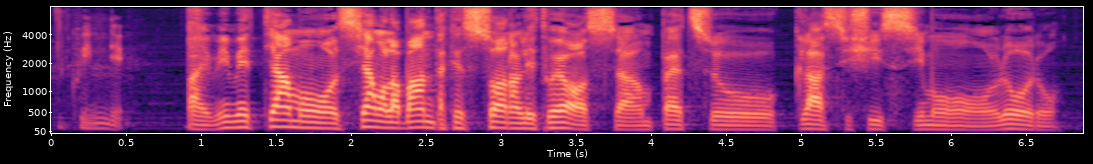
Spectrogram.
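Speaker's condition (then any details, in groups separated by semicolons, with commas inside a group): No condition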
